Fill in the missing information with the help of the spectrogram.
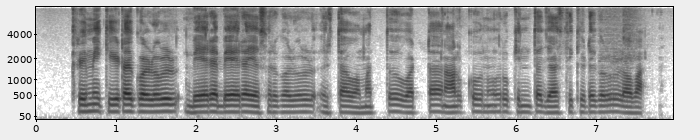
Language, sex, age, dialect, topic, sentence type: Kannada, male, 25-30, Northeastern, agriculture, statement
